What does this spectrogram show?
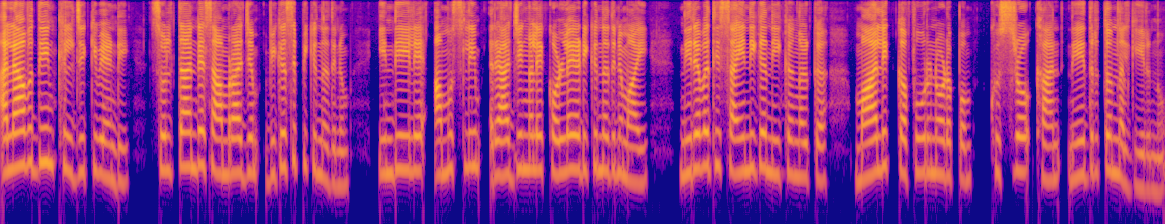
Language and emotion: Malayalam, neutral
